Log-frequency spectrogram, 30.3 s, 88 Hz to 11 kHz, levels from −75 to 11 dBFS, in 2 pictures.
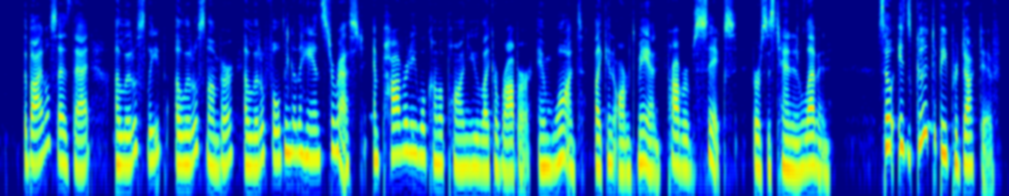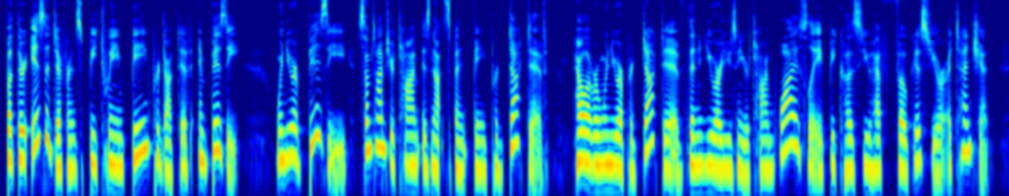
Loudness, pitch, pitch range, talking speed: -22 LUFS, 195 Hz, 180-245 Hz, 170 wpm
